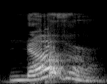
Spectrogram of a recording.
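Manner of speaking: loud, passionate exclamation; passionate cry. Acted. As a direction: cry it out with total conviction. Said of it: "cried the B F G passionately".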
